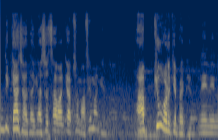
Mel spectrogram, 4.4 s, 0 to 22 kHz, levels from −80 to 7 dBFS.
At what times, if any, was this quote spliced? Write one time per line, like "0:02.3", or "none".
none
